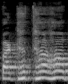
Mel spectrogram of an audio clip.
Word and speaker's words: पठथः: क्योंकि अगर आप यहाँ पठथः पठथः बोल रहे हैं तो गलत है। पठथः पठथ, आपकी आवाज से, आपके उच्चारण से भी आपको पता लगे कि एक में विसर्गे हैं और एक में नहीं है, ठीक है।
